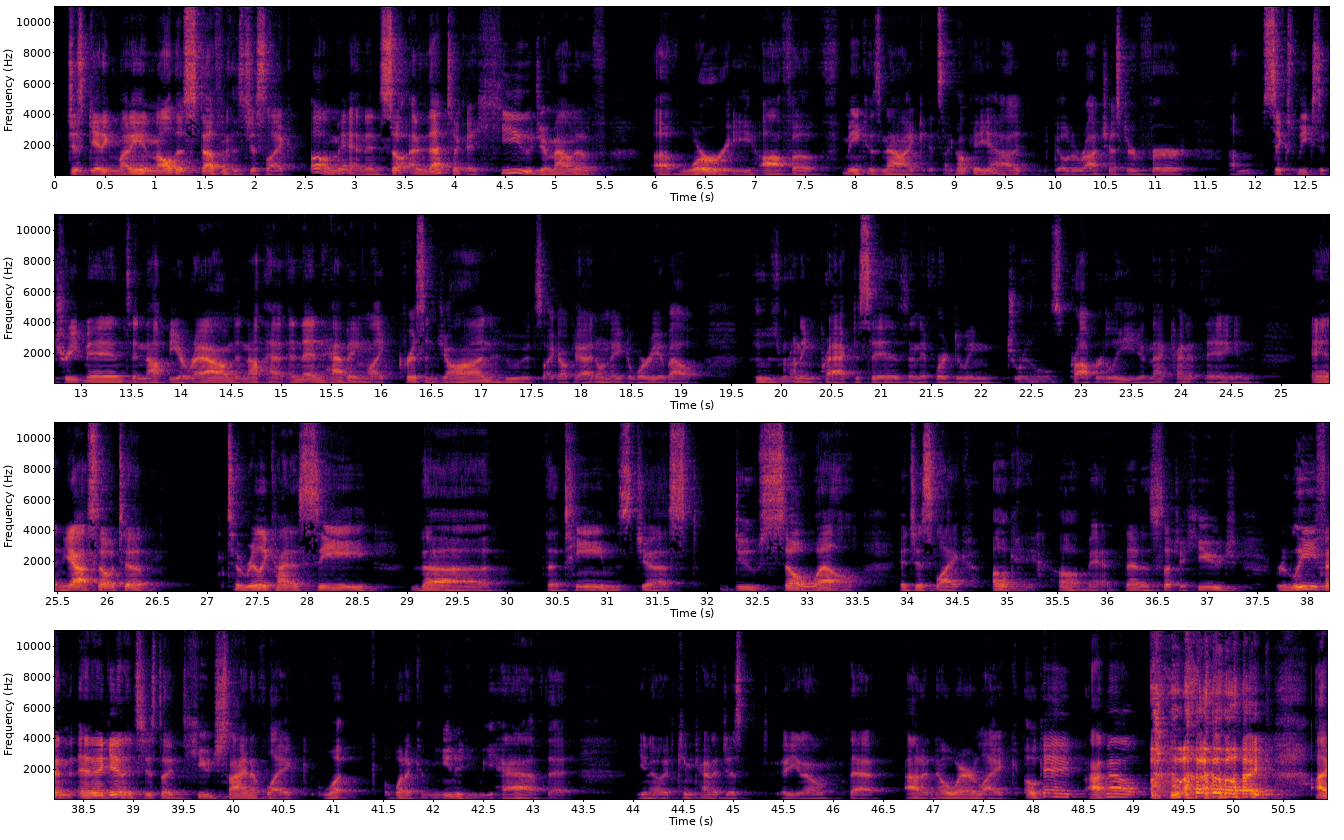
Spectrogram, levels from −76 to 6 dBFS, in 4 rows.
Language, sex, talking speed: English, male, 170 wpm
